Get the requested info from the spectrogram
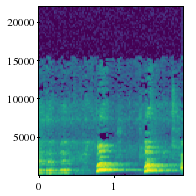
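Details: Indoor Shih Tzu pestering its owner while she eats mango, giving high, tonal whining yelps that rise and hold briefly, three short cries in two seconds with pauses between.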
